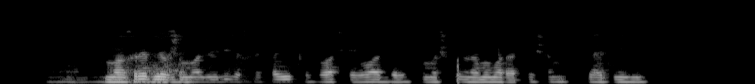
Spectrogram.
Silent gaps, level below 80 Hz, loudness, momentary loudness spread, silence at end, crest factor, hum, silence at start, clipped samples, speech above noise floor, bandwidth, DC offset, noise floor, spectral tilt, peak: 5.73-5.88 s; -62 dBFS; -30 LUFS; 20 LU; 1.1 s; 22 dB; none; 0.5 s; under 0.1%; 20 dB; 5 kHz; under 0.1%; -50 dBFS; -12 dB/octave; -8 dBFS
